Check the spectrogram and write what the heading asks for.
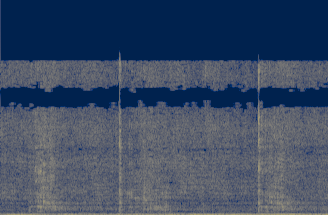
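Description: Metal spatula stirring and scraping egg curry in a metal kadai while the masala sizzles and fries, with a few sharp clicks as the spatula knocks the pan.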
